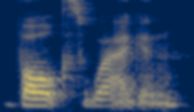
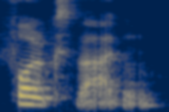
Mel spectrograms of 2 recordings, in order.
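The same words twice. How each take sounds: First: It is said in a British accent. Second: It is said in a German accent. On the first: "the most common one is Volkswagen" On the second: "in German, it's pronounced Volkswagen"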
